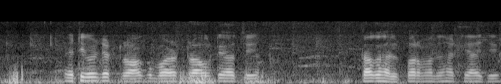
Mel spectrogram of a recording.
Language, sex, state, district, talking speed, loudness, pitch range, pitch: Odia, male, Odisha, Khordha, 155 wpm, -17 LUFS, 135-145 Hz, 140 Hz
